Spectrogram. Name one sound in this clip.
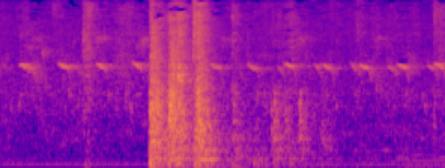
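A wooden stand bumps and clatters on a hard floor.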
